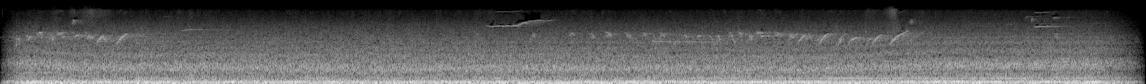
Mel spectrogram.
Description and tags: This bird song has pressure due to wind, but is pleasant to the ear, and a reminder of spring.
